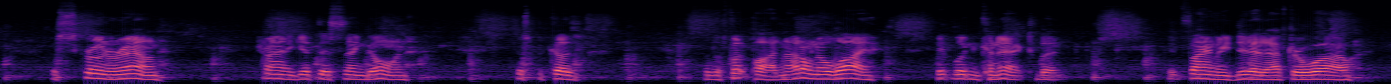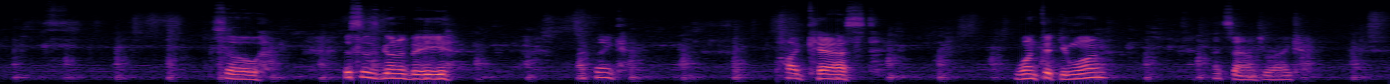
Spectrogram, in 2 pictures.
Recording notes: I recorded this podcast while I was on my treadmill. Recorded on a dji Mic2.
